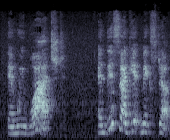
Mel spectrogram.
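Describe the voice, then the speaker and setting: A woman talks at a moderate pace amid audible room echo and noticeable background noise. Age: 70s. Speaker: grandmother being interviewed. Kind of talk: casual interview. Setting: video call. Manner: halting.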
